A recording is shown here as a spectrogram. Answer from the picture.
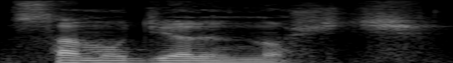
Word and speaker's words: samodzielność: It's a word that we call samodzielność, with a particular accent on the second part of the word, that I'm personally brave.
